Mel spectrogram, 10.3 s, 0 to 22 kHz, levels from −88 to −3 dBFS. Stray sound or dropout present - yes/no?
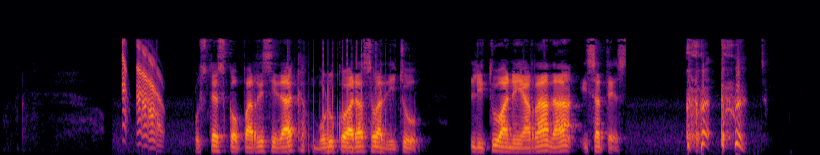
yes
